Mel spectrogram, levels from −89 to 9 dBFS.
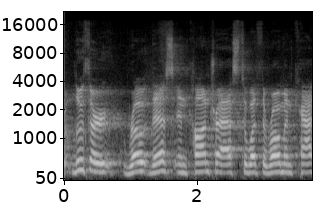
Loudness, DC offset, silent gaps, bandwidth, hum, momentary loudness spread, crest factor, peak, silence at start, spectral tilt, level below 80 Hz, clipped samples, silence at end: -19 LUFS; under 0.1%; none; 17 kHz; none; 4 LU; 14 dB; -6 dBFS; 0 s; -4.5 dB/octave; -66 dBFS; under 0.1%; 0 s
